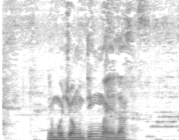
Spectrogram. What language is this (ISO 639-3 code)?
tui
